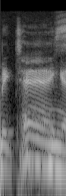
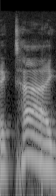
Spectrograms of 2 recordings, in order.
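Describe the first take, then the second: First: The name ends with a nasal 'tang' sound. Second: The name ends with a plain 'tag' sound. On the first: The speaker calls it wrong. "It was Smithy and McTang" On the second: The speaker calls it right. "rather than Smithy and McTag"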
